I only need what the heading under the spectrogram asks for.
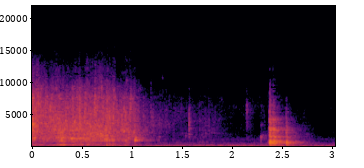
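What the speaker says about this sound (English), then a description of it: "then you're gonna add 10 cups of water" Water poured from cups into a pot of rinsed beans in a home kitchen: a splashing, rushing pour at the start that fades, then a short sharp splash or clink later.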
